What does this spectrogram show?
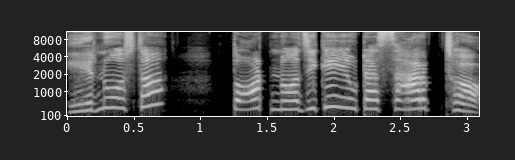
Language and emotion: Nepali, surprised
